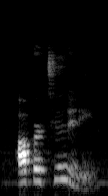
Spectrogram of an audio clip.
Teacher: syllable two in opportunity is deemed more important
